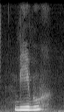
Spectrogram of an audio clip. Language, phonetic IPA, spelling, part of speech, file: Czech, [ˈviːbux], výbuch, noun, Cs-výbuch.ogg
- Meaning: explosion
